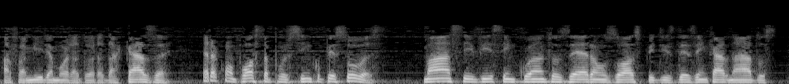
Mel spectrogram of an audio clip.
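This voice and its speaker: A man narrating a spiritist audio novel in a measured, solemn storytelling manner. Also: fairly low pitch, highs cut off, soft background music.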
